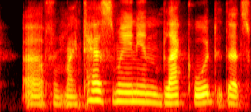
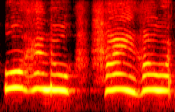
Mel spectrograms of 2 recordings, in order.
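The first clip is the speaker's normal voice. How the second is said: put-on very high, cooing baby-talk hello; cooing at a baby mid-session; baby talk greeting; 4 dB louder, faster than usual. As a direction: gush at the baby who interrupted. And then be like.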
